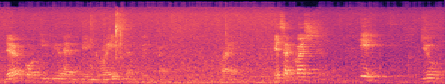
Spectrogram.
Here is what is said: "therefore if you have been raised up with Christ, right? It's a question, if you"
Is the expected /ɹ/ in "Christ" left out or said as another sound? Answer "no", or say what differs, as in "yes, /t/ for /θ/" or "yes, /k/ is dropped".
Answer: yes, /ɹ/ is dropped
